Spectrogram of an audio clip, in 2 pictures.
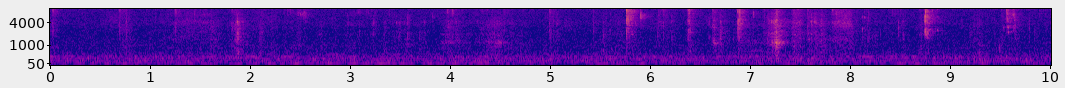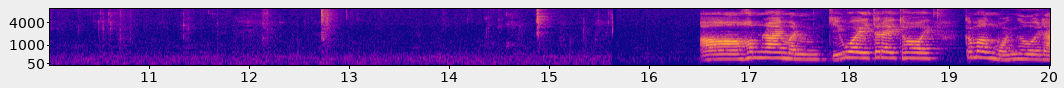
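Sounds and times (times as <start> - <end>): mouth chewing sounds: 0.8 - 13.2, 14.0 - 15.7.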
